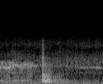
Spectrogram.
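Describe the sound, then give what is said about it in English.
A door opens with one short, muffled wooden clunk midway through, set against a steady low background hiss with no voices. “Open that door, ….”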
